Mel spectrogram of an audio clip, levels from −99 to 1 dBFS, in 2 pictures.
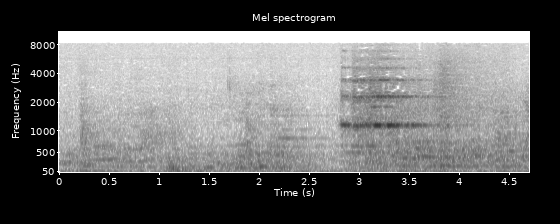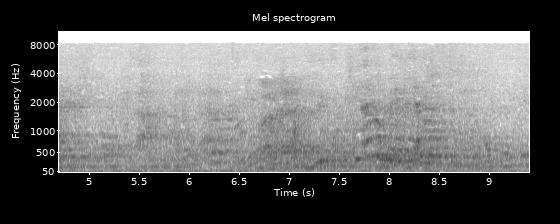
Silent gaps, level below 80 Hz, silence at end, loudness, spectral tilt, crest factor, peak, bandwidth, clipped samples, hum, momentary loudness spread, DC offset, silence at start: none; -50 dBFS; 0 s; -36 LUFS; -5 dB/octave; 22 dB; -14 dBFS; 8.4 kHz; under 0.1%; none; 17 LU; under 0.1%; 0 s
